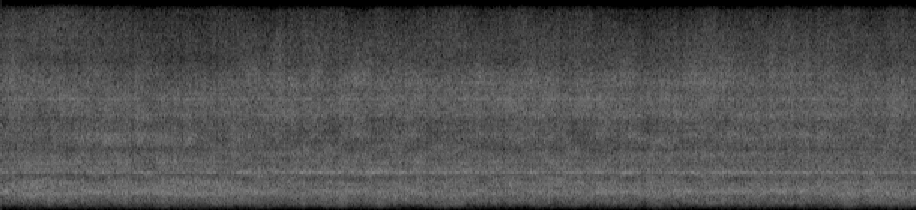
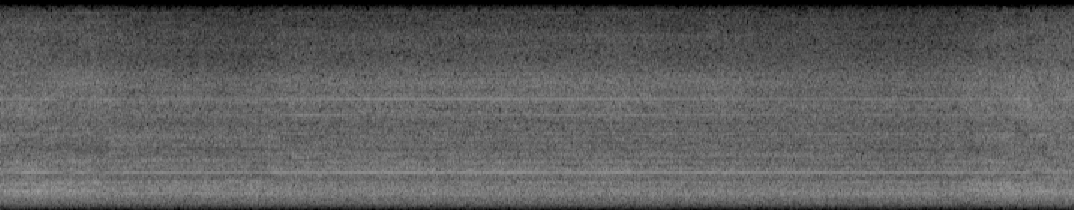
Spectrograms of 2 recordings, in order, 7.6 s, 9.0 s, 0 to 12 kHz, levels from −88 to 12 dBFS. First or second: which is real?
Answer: second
